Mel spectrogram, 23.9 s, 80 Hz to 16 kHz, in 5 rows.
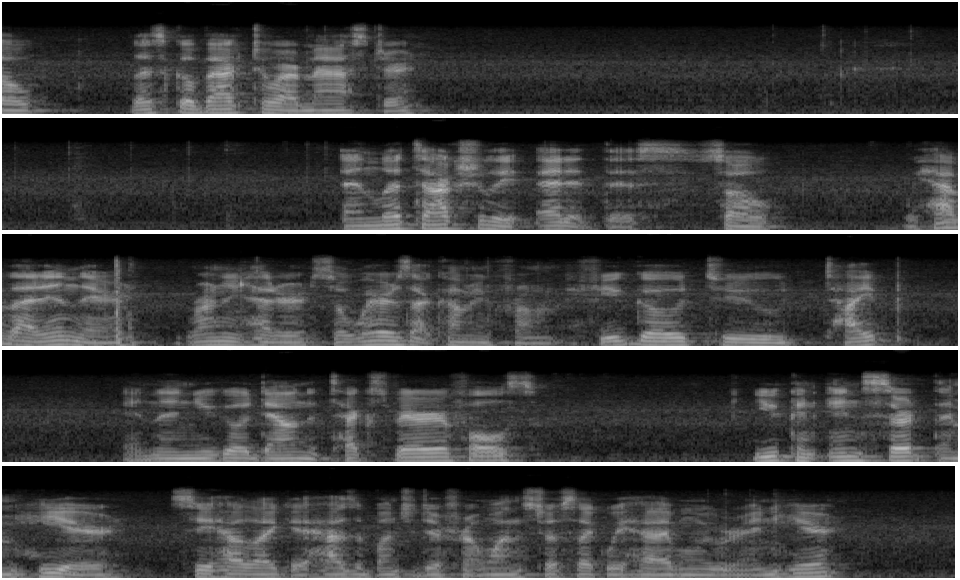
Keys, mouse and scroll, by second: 1.4 click, 1.6 click, 3.1 alt+scroll up 2, 6.9 click, 10.0 BackSpace, 10.6 Escape, 11.7 click, 22.7 click.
